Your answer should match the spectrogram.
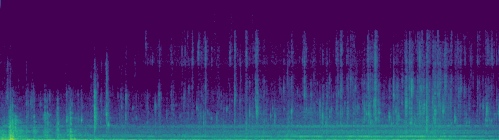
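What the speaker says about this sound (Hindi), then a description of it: "पाइप में से पानी आ रहा है" Water runs steadily from a tank overflow pipe inside a boat's hull, a continuous trickling splash with a steady hum beneath it in an enclosed space.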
